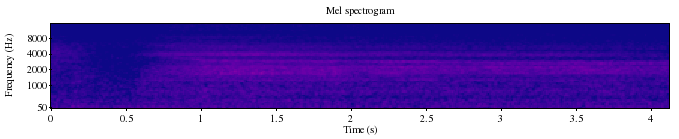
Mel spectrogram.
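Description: A woman's faint breathing while holding a yoga pose: one long, soft breath starting about half a second in and lasting a couple of seconds.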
